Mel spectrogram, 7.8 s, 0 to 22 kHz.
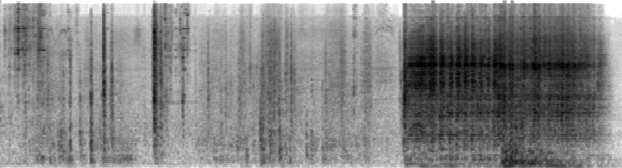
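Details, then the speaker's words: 1989 Ford Mustang GT first start after sitting over 10 years, fresh oil, fuel flowing in and out of the rail; keys rattle, brief crank, catches and settles into strong even run: normal start. "Oh, let's freaking go. Let's freaking go."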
